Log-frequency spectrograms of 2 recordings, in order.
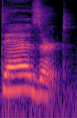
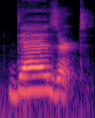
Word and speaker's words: desert: But when we're talking about the sand, and cactuses and snakes, we say desert, desert. In fact, the emphasis is on the first part, desert.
